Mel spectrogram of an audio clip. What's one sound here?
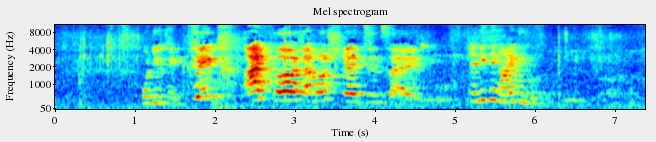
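A young woman speaks with feeling.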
